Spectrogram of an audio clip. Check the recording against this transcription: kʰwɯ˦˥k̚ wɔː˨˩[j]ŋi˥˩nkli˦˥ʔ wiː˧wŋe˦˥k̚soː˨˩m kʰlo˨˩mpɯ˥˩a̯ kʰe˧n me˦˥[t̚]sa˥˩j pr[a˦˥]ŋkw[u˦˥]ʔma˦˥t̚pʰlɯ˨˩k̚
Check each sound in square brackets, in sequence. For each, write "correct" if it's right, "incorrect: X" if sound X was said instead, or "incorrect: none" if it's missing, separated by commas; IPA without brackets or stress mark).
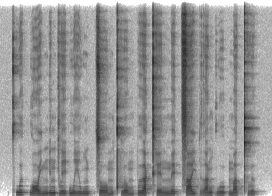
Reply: correct, incorrect: k̚, correct, correct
